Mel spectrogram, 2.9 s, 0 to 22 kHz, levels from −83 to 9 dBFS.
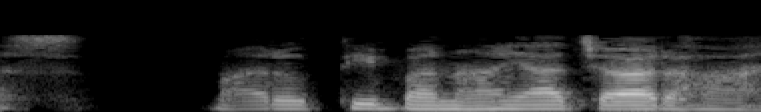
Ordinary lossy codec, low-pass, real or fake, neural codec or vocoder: MP3, 24 kbps; 7.2 kHz; fake; codec, 16 kHz, about 1 kbps, DyCAST, with the encoder's durations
